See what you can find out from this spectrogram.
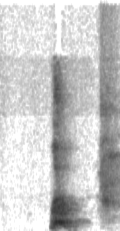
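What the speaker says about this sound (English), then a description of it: "I don't know if you can hear that barking." A single dog gives one sharp, loud bark close by, then a fainter, shorter second yip follows a moment later against silence.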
